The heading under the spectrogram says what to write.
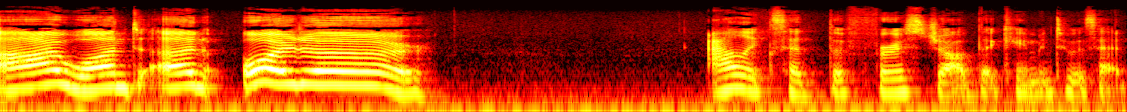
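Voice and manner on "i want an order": very loud, very slow, high-pitched bellowing yell. A mischievous goblin yells at the boy who summoned him, yelling. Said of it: "was now yelling".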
